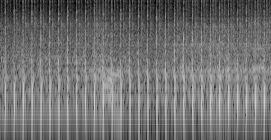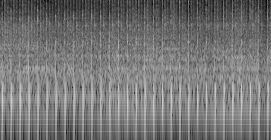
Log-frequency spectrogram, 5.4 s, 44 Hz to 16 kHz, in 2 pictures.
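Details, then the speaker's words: Restored 1952 Briggs & Stratton 5S hand-lever-start single-cylinder engine running without a muffler: sharp, even exhaust pops at about 220 a minute, no misfires, running fine at idle and intermediate speed after rebuild. "but other than that, it runs fine at idle and at intermediate speed. It's happy."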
